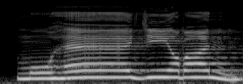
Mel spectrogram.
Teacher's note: karena ada Alif yang didahului baris fathah maka huruf ha panjangkan dua harakat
